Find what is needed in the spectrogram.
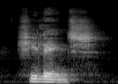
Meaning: Chilean
- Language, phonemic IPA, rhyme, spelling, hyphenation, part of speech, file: Dutch, /ʃiˈleːns/, -eːns, Chileens, Chi‧leens, adjective, Nl-Chileens.ogg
